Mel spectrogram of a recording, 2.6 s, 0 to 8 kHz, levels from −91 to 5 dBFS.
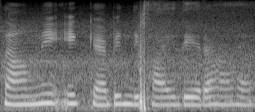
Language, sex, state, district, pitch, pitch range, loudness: Hindi, female, Chhattisgarh, Raipur, 210 Hz, 205-225 Hz, -18 LUFS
